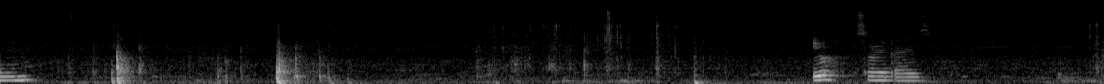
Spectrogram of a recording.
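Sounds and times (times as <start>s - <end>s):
rustling of book covers: 0.4s - 3.6s, 4.7s - 7.3s
books thudding down: 0.7s - 3.6s, 4.8s - 7.2s.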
